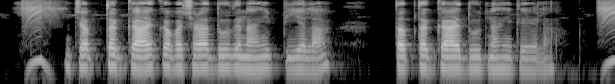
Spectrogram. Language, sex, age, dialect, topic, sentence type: Bhojpuri, male, 18-24, Western, agriculture, statement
